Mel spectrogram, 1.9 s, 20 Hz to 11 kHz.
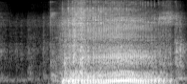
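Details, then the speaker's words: Craftsman 25cc two-stroke gas blower with damaged carb adjustment screws and leaking fuel cap vent, run on starter fluid. A fast buzzing burst rises, then dies after about a second. Runs briefly then dies, cause not confirmed. "And it dies down."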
